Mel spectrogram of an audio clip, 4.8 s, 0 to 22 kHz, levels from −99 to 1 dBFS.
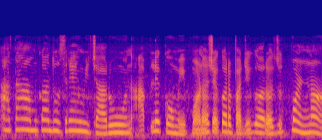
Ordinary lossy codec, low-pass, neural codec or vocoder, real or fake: none; none; none; real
